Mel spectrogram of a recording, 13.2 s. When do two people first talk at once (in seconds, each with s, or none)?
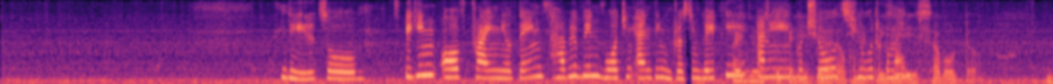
9.2 s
